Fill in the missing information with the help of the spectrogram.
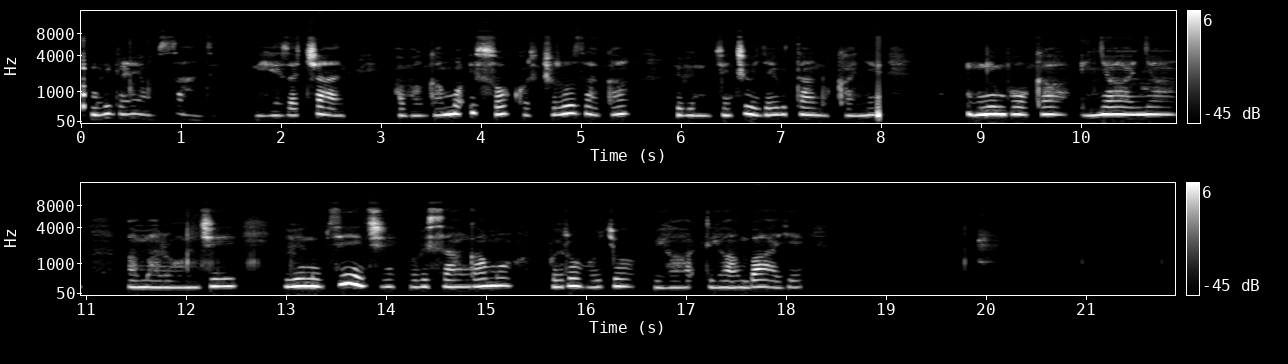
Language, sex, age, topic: Kinyarwanda, female, 18-24, finance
